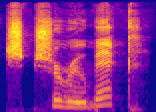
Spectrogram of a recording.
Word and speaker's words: cherubic: You have something a little bit like Victorian looking about you, like cherubic, cherub.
